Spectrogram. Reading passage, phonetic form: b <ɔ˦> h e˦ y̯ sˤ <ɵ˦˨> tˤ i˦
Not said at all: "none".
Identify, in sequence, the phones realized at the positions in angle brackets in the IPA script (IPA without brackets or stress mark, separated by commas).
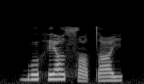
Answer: o˦, ɵ˨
